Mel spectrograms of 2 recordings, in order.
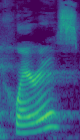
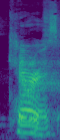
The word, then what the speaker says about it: Karis: I was reading it Quaris, but I think it's open. Did anyone listen to the audiobook? Yeah. Yeah. What did they say? They said Karis. Karis.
